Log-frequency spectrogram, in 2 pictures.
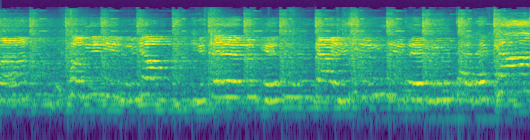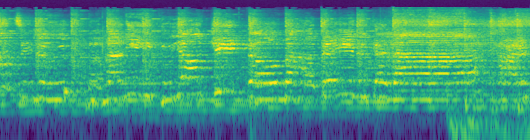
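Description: Live idol-pop song: a female voice sings a melody over a backing track through the venue's sound system. The bass drops out for most of the passage and comes back in heavily just before the end.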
